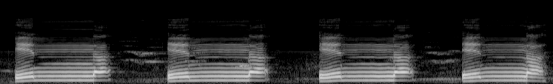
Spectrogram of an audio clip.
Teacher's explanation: आवाज़ को नाक में ले जाकर फ़ौरन छोड़ देना है।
